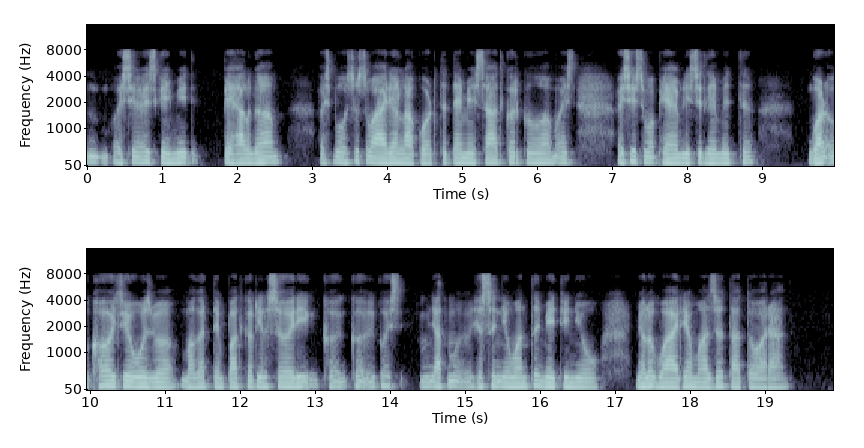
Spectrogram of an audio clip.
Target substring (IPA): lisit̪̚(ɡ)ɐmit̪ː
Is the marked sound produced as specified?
yes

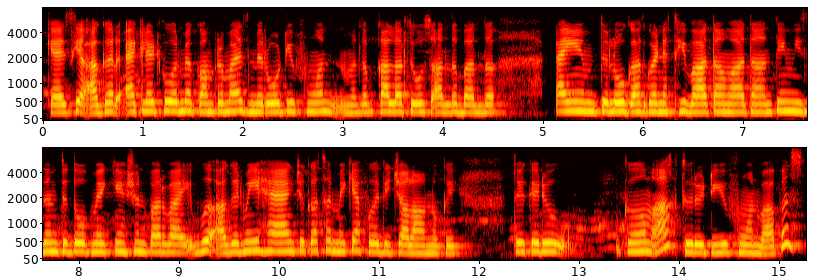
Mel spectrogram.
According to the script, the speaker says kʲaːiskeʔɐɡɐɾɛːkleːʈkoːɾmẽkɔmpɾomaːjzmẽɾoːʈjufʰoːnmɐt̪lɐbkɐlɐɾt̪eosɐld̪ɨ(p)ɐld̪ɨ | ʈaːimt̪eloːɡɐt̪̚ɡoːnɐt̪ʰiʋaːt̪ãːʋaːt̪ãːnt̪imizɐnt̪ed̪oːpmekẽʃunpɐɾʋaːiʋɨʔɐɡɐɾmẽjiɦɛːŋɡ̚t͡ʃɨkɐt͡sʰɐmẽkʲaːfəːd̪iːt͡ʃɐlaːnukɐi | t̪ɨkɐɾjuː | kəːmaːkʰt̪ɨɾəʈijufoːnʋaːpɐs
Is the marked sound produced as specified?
no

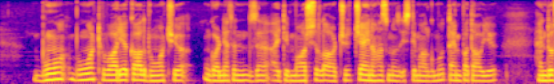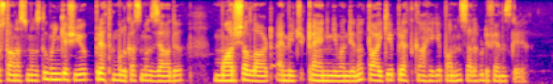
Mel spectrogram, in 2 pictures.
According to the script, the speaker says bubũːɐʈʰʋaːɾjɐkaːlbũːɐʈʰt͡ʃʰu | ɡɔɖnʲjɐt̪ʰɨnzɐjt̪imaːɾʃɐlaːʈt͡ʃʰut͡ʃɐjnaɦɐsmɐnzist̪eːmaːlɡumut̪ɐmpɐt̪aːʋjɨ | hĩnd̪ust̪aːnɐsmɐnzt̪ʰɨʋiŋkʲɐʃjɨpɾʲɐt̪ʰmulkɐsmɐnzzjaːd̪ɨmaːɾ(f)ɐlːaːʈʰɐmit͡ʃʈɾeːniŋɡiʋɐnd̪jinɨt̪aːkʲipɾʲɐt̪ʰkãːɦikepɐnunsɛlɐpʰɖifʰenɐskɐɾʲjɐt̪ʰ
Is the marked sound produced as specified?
no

